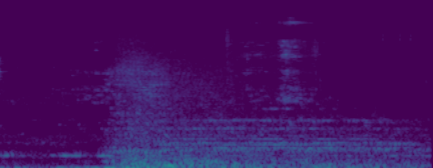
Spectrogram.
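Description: A deep whooshing rush swells and lingers.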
